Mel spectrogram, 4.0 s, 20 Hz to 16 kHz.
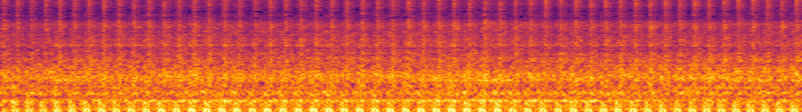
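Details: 11 hp Honda engine on an Emglo air compressor, after a carburetor and air cleaner box replacement and tuning. Rapid, even-pitched thumping that holds speed while pumping the two long tanks: healthy under load.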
